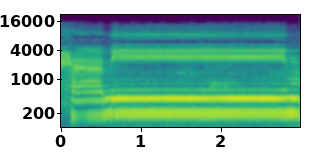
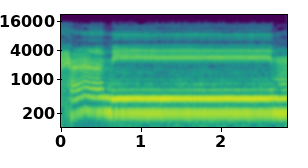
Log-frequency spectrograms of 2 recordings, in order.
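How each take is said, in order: No difference in how they are said.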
